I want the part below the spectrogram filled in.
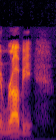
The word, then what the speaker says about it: Rubby: I will say Rubby, but when I'm on, you know, radio or podcast, the correct pronunciation is Ruby, so I try to be correct.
